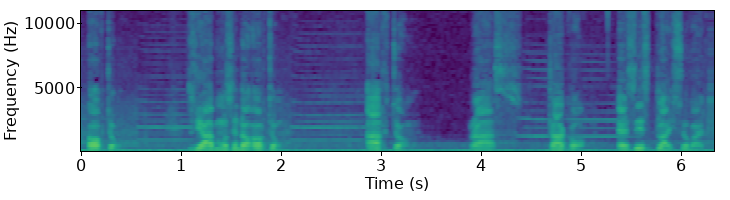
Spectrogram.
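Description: An actor playing a tense space pilot giving clipped military orders in a science fiction radio play. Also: male voice, medium pitch, very animated, measured pace, a little hiss or hum. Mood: brisk, alert.

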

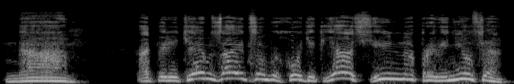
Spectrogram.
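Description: An actor playing an old peasant grandfather in an audio play, with a husky, thin voice and folksy, emotional rural speech. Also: sits high, animated, slow, dry recording, clean studio sound, exaggerated voice. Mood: remorseful. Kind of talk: audio play character acting.

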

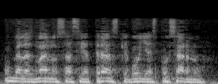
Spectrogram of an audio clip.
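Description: An actor playing a stern, suspicious armed police inspector in an old radio serial, barking orders. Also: male voice, mid-range voice, fairly even intonation, fast talker, close to an everyday voice. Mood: accusing.

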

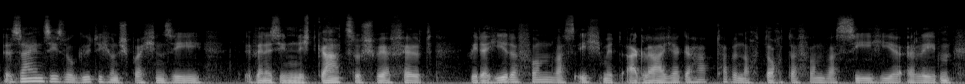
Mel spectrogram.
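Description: A man playing an irritable, proud young Russian gentleman in a 1950s German radio drama, agitated and sharp-tongued. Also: low voice, normal speed, natural voice. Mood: tense, grudging.

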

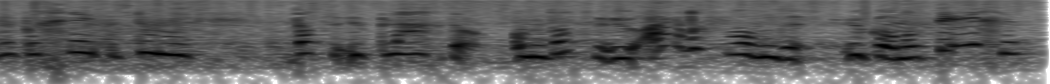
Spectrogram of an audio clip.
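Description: A woman's voice: high voice, expressive, moderate pace, a little mellow. An actress playing a candid, teasing married woman and former school troublemaker in a radio drama. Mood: sincere, fond. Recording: slightly noisy old radio play.

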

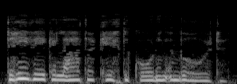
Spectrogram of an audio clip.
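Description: An actress playing an impulsive, homesick young crown princess in a radio drama, with a husky, breathy voice. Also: female voice, mid-range voice, brisk, warm tone, dry recording. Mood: narrating. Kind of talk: radio drama acting with first-person narration.

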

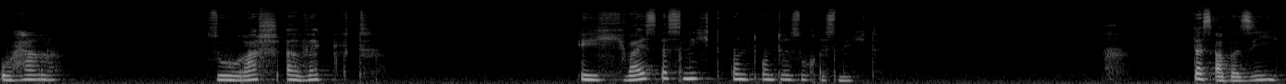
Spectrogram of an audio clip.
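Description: Slow-spoken, passionate young princess. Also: female voice, on the high side, mellow. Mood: subdued, grateful. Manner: declamatory, solemn, measured. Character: noble young princess, passionate, pleading, proud and eloquent. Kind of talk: classical German verse radio drama acting.

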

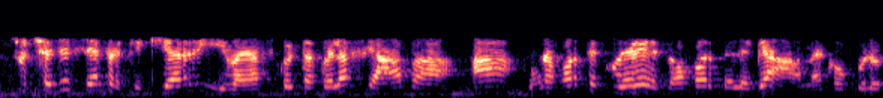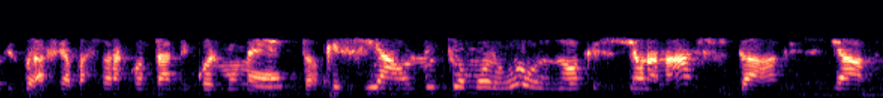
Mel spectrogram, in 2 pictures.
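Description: Festival director, female, husky edge, explanatory and discursive, on a narrow telephone line. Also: mid-range voice. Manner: articulate, discursive, long flowing explanations. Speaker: festival artistic director, interview guest. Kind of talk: spoken interview, explanatory.

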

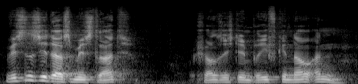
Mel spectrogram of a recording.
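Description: An actor playing a stern, formal judge presiding over a trial in a German radio drama, speaking with authority. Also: male voice, on the low side, animated, natural voice. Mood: authoritative. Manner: formal, authoritative, measured wording.

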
